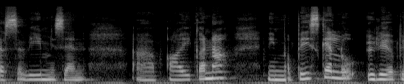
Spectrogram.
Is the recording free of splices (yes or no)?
no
